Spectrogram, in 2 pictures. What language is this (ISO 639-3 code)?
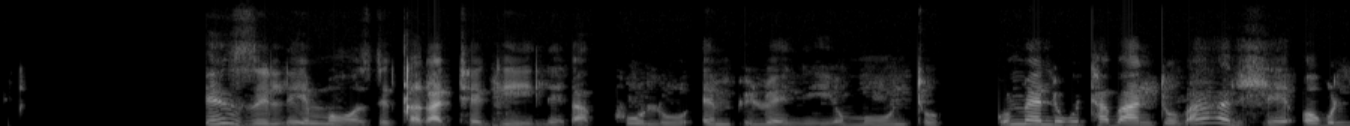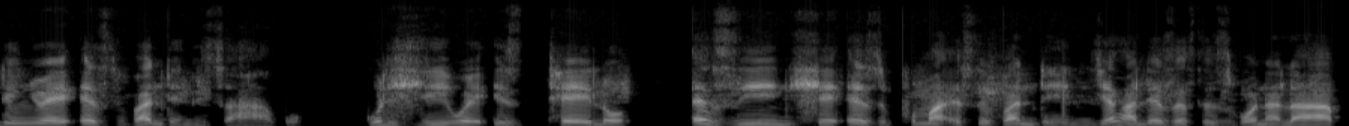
nde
